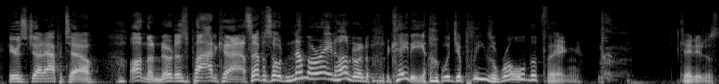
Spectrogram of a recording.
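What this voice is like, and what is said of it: Announcer-style radio voice. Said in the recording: “I just did radio voice.”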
